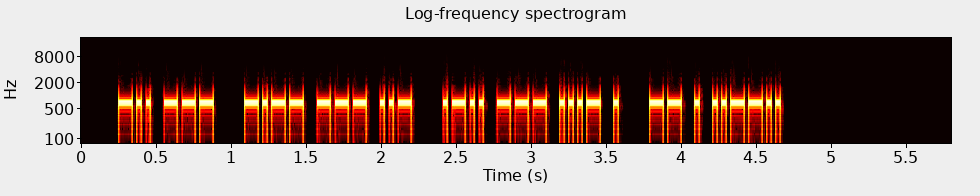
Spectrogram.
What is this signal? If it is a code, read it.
Morse code, heard as a keyed tone, about 40 wpm, 700 Hz. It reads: DO YOU LOVE ME?
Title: Sentences from Top 400 Words 40wpm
